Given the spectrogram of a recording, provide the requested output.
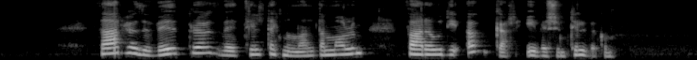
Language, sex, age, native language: Icelandic, female, 30-39, Icelandic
